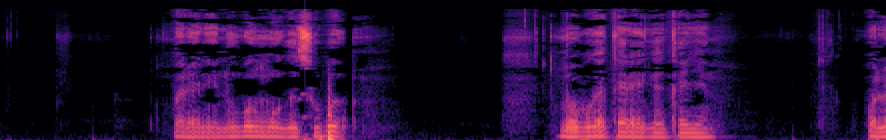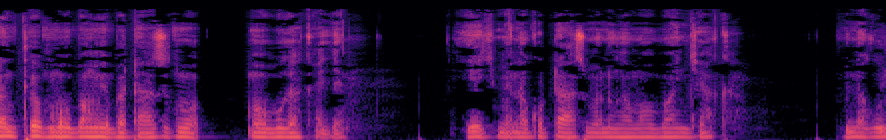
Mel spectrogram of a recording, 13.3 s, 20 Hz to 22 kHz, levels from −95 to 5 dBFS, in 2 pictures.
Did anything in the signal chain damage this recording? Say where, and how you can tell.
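Yes, at the codec stage, throughout the speech: the audio has nothing above 16.6 kHz, and two different kinds of compression smearing are heard together. That mix points to transcoding between lossy codecs, likely an MP3 encode re-encoded to WMA, unlike a single low-bitrate pass.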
